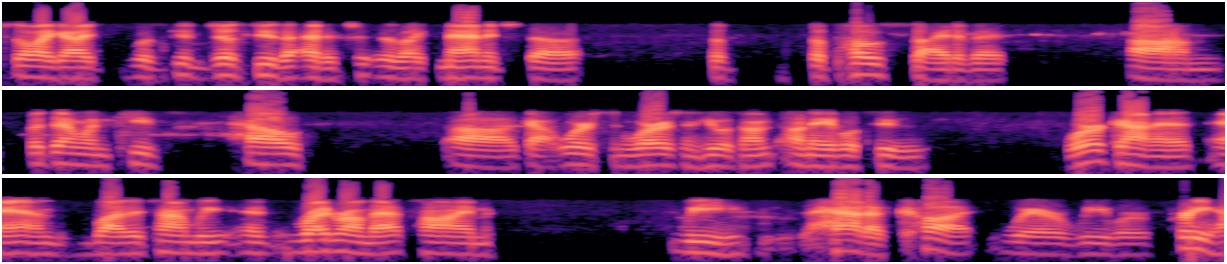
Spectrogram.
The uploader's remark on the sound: We spoke on the phone. At the water park with his girls.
